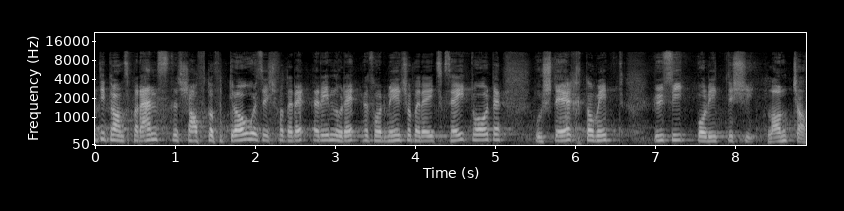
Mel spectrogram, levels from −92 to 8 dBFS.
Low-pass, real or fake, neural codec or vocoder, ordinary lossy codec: 10.8 kHz; fake; codec, 44.1 kHz, 3.4 kbps, Pupu-Codec; none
